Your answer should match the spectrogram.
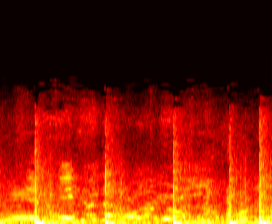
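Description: Mascoli, the traditional black-powder ground charges of the Recco fire festival, going off in a rapid chain: a series of loud bangs about half a second apart.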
